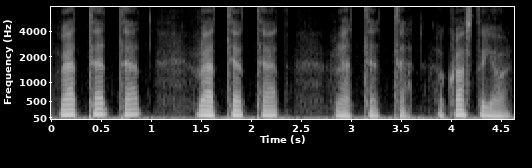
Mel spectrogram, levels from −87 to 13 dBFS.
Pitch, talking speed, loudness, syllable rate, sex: 120 Hz, 115 wpm, -18 LUFS, 4.0 syllables/s, male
